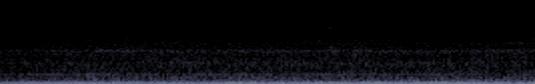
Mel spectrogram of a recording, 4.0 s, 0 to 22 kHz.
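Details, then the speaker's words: 2007 Range Rover Supercharged (L322) at idle after high-pressure power steering hose replacement and bleeding (top up, run, lock to lock): only steady engine hum, no pump whine; power steering now quiet. "It's quiet. Still quiet."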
